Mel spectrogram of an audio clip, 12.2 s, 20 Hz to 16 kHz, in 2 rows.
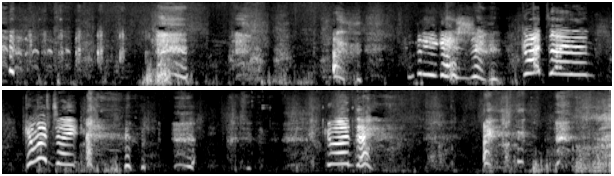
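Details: Bernese Mountain Dog puppies playing and hopping in deep snow on a front lawn after the Blizzard of 2012; a series of short, high, rising-falling yips and whines in bursts between about four and ten seconds, mixed with people talking.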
